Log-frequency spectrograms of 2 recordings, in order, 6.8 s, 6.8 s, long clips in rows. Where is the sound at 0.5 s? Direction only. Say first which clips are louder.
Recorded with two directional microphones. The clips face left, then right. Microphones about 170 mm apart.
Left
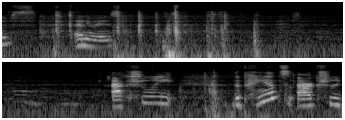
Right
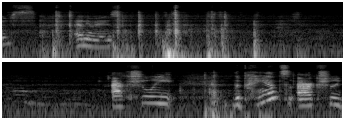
Right 2 dB; 30° right (ahead or behind).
